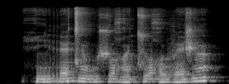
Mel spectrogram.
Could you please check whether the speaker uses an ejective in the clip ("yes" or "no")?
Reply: no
